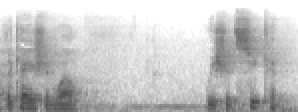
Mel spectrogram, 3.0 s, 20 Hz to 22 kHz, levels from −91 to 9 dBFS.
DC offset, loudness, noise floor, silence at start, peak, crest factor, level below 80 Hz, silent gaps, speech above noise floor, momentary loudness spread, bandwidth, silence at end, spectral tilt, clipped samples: under 0.1%; -27 LUFS; -50 dBFS; 0 s; -12 dBFS; 18 dB; -52 dBFS; none; 23 dB; 23 LU; 16 kHz; 0 s; -4 dB/octave; under 0.1%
